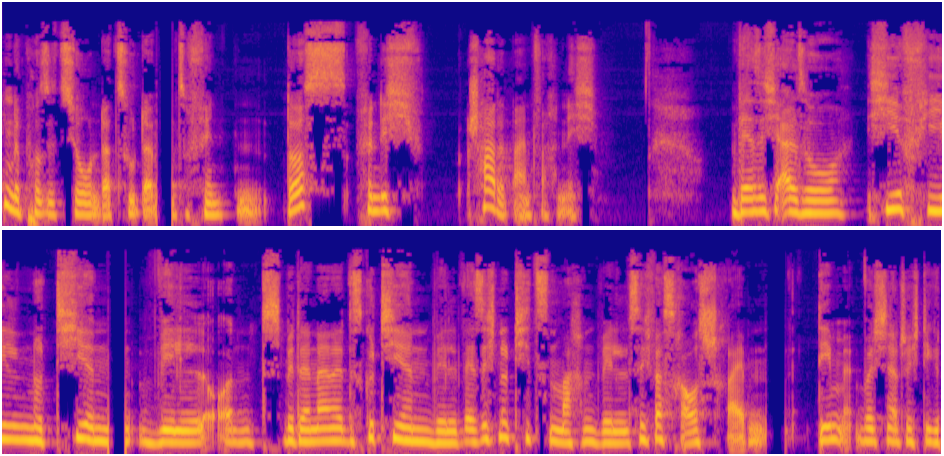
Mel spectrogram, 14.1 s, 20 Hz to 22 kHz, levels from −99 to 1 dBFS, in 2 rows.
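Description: At 1.16 s, 7.85 s and 12.78 s the speech breaks at a gap at a join of encoded pieces. Separately encoded segments were spliced untrimmed, so encoder start delay and end padding open silences of about 120, 131 and 147 ms, before "zu finden das finde", before "will und miteinander diskutieren" and after "will sich was rausschreiben", with speech resuming where it stopped.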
